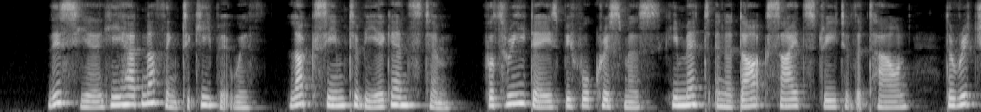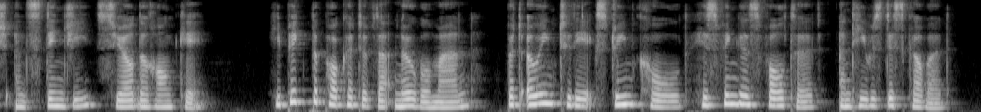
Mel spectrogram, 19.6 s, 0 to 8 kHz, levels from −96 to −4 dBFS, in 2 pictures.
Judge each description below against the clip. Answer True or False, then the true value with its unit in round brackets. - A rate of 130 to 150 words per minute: False (175 wpm)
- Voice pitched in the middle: True (180 Hz)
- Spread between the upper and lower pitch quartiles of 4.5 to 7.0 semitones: True (5.0 semitones)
